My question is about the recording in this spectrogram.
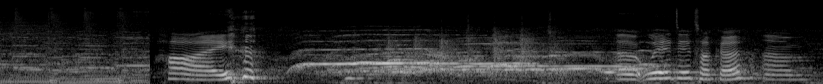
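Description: Music that cuts off abruptly about a second and a half in, then a person's voice at the microphone, talking and holding one long drawn-out call for about three seconds.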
